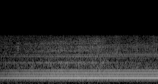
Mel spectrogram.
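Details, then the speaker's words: Circa 1974 GE all-in-one stereo with a dead left channel: a finger touched to the volume control input on the amp board gives a weak steady buzzing hum with overtones that varies with volume. Fault is likely past the volume control; not confirmed. "okay I'm touching the input of the volume control with my finger and you can hear we're getting a little bit of harm out of the left channel not what we should be getting though and when I turn the volume control the harm buries"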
